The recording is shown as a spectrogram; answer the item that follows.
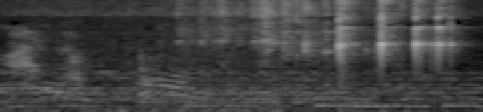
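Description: Hard plastic toy fruit pieces clacking on a tiled floor, with a few sharp clicks near the end as a piece is set down.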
